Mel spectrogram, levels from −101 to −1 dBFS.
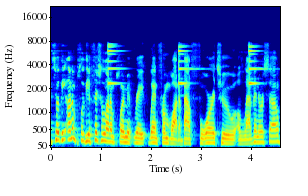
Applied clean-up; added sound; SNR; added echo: classical method log-MMSE.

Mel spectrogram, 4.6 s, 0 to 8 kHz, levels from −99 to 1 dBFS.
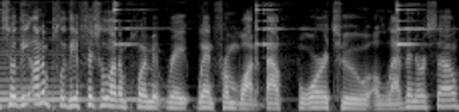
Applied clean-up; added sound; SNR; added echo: neural mask model RNNoise.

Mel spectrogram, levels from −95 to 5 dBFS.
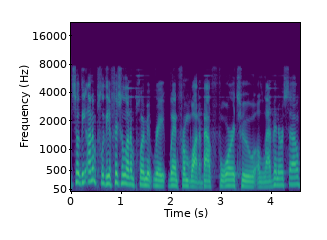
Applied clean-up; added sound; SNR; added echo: neural mask model DeepFilterNet 3.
